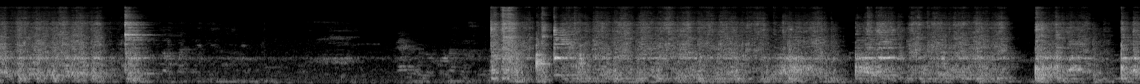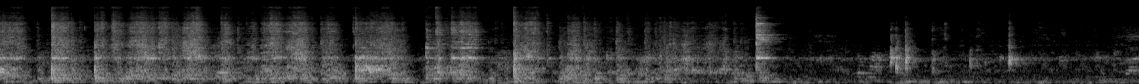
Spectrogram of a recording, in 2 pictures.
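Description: Roasted onion and coconut paste being sautéed in a pan for a traditional village curry, giving a steady, close rasping sizzle and scraping with irregular stirring knocks, no talk.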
